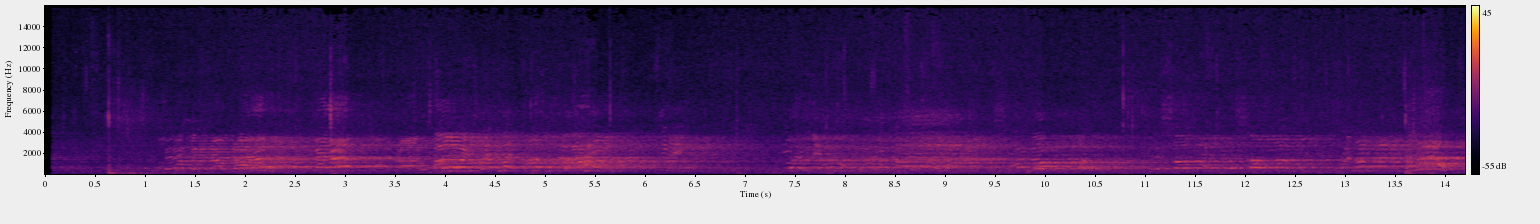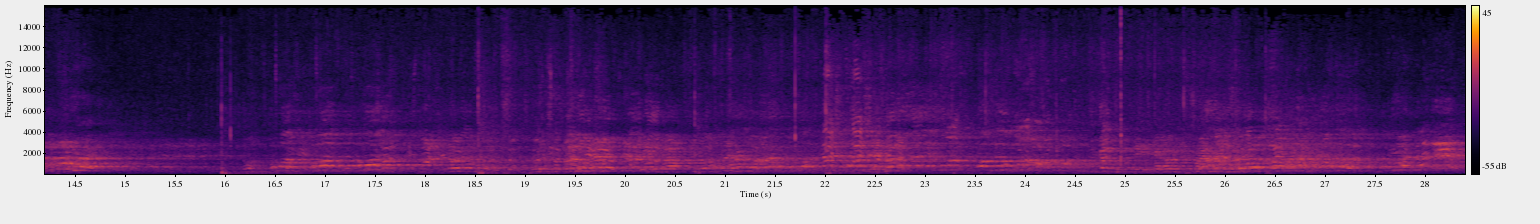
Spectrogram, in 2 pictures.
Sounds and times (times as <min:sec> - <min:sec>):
Speech: 0:01.2 - 0:06.7, 0:07.4 - 0:28.4.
